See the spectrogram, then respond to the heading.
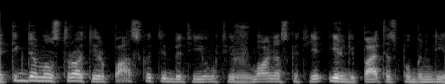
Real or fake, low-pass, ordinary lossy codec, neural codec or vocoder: real; 10.8 kHz; MP3, 32 kbps; none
